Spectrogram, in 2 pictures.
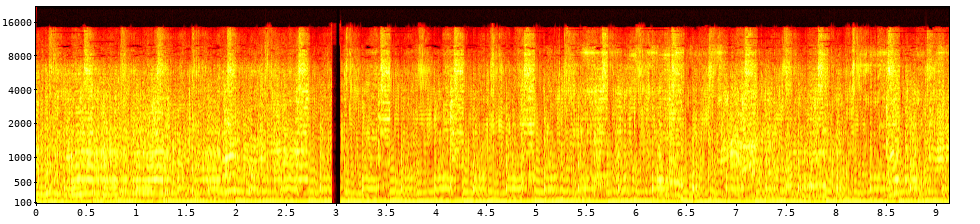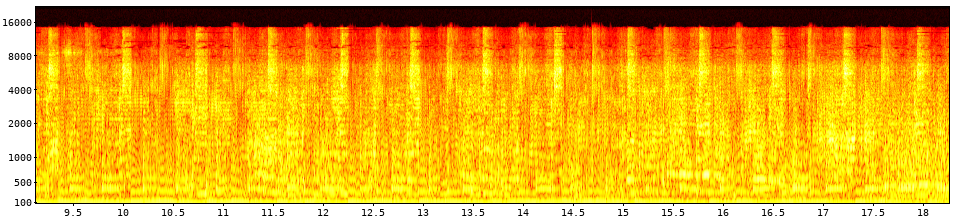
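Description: Maijbhandari devotional song played live: tabla drums keep up a fast, steady rhythm with harmonium, over a steady low hum, and male voices sing in phrases at times. The sound cuts out for an instant about three seconds in.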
